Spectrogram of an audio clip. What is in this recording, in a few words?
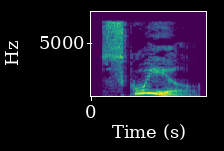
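"squeal", spoken word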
